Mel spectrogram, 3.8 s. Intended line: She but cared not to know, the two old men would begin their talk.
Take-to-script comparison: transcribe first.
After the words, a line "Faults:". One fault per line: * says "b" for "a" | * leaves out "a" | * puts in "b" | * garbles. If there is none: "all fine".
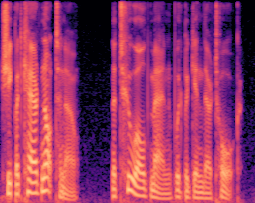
She but cared not to know, the two old men would begin their talk.
Faults:
all fine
